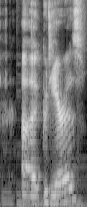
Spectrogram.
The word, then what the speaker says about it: Gutierrez: Can you pronounce it for me? Gutierrez.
